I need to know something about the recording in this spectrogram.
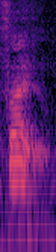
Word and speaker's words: Phydeaux: We had Frank Zappa's bus called Fido, but it was spelled like a French word, Phydeaux.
